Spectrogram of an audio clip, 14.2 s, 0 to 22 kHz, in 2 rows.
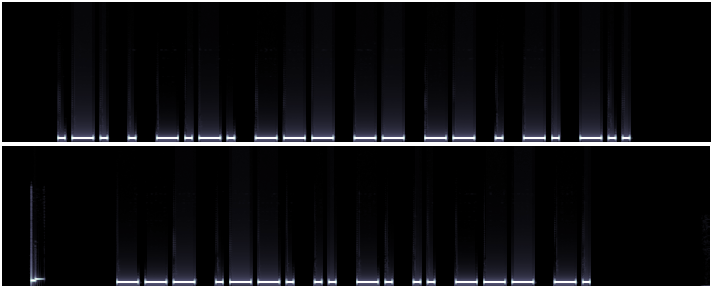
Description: Morse code, heard as a keyed tone, about 17 wpm, 700 Hz. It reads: RECOMMEND OPINION
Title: Sentences from Top 1200 Words - New Word Drill Alt - 17wpm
